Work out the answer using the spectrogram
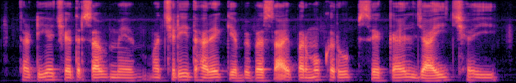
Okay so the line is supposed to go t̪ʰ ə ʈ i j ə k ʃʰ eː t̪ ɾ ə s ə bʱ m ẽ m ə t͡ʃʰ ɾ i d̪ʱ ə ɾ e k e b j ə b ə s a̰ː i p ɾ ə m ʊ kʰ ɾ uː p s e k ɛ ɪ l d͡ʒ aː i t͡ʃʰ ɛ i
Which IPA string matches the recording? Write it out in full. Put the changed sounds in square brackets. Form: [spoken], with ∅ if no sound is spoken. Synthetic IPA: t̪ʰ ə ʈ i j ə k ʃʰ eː t̪ ɾ ə s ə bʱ m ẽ m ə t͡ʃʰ ɾ i d̪ʱ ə ɾ e k e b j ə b ə s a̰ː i p ɾ ə m ʊ kʰ ɾ uː p s e k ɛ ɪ l d͡ʒ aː i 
